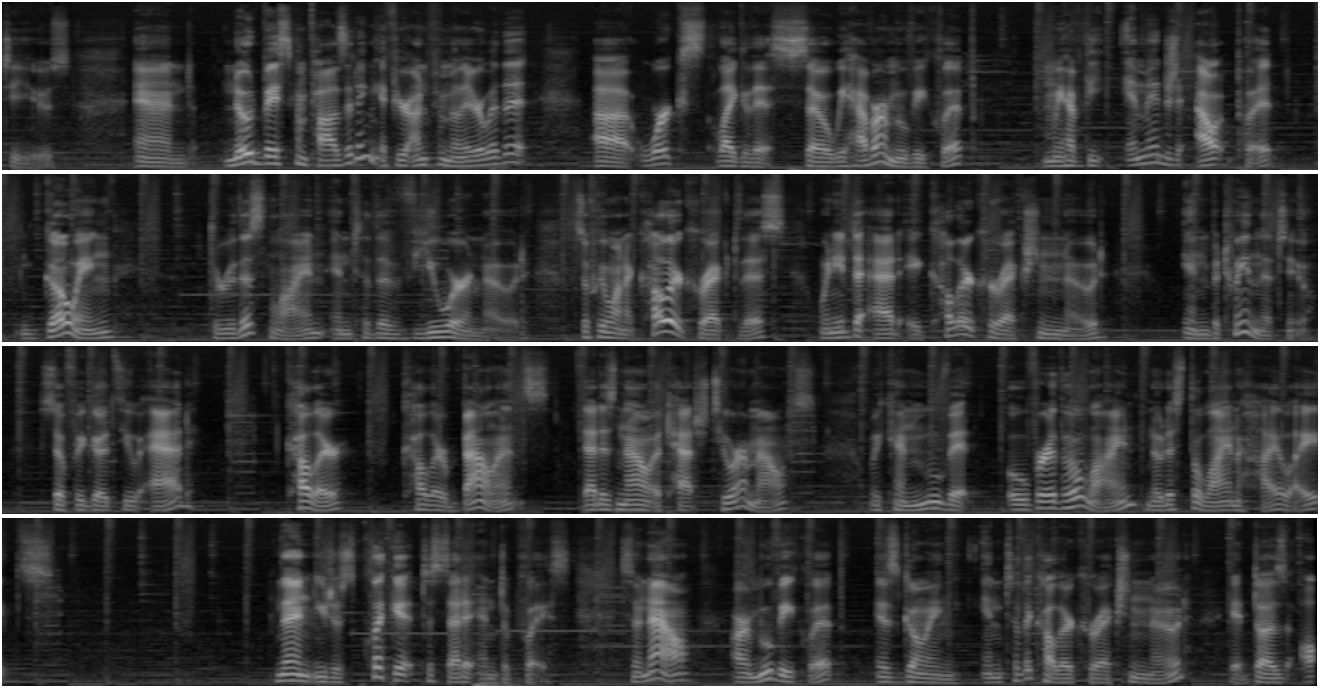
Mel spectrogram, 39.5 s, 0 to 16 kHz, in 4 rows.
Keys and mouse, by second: 20.6-32.3 drag.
